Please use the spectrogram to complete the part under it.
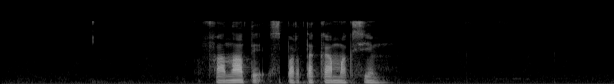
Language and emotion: Russian, neutral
